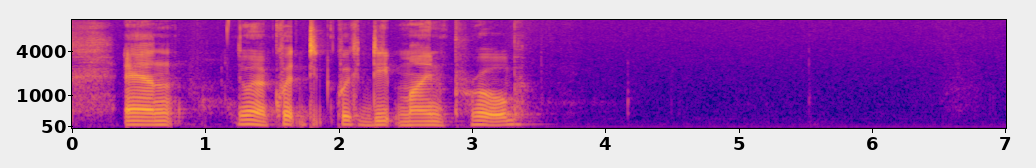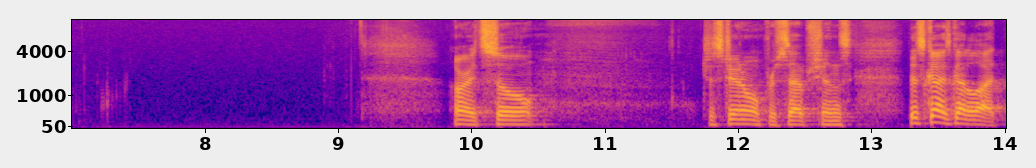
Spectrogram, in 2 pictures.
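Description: A young man speaks calmly and clearly into a close microphone.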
